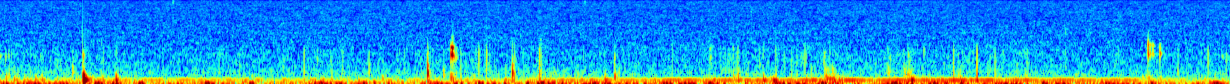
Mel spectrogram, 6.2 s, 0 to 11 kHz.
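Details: Bowel sounds (borborygmi) from the belly after eating hotdogs following a 10-hour empty stomach: quiet low gurgles and a long rumbling growl; normal digestion.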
